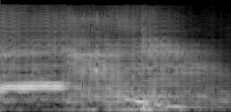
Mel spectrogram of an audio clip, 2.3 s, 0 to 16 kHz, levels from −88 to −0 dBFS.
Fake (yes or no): yes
